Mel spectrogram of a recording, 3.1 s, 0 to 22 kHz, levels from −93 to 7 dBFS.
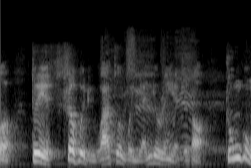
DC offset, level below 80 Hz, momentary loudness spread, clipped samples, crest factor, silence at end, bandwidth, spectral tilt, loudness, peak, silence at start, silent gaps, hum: under 0.1%; -82 dBFS; 13 LU; under 0.1%; 16 dB; 0 s; 8.8 kHz; -6.5 dB/octave; -29 LUFS; -12 dBFS; 0 s; none; none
